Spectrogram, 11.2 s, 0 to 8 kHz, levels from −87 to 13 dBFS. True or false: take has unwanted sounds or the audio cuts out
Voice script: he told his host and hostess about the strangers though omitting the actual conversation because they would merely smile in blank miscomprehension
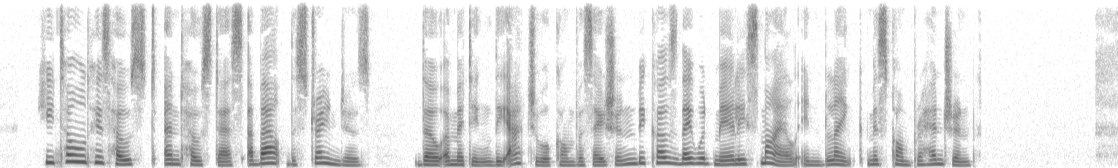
false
